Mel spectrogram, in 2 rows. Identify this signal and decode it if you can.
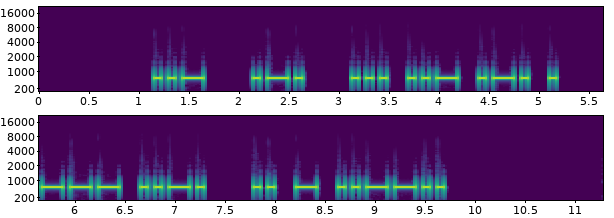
Morse code, heard as a keyed tone, about 17 wpm, 700 Hz. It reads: U R SURE OF IT?
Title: Sentences from Top 300 Words and Abbreviations 17wpm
